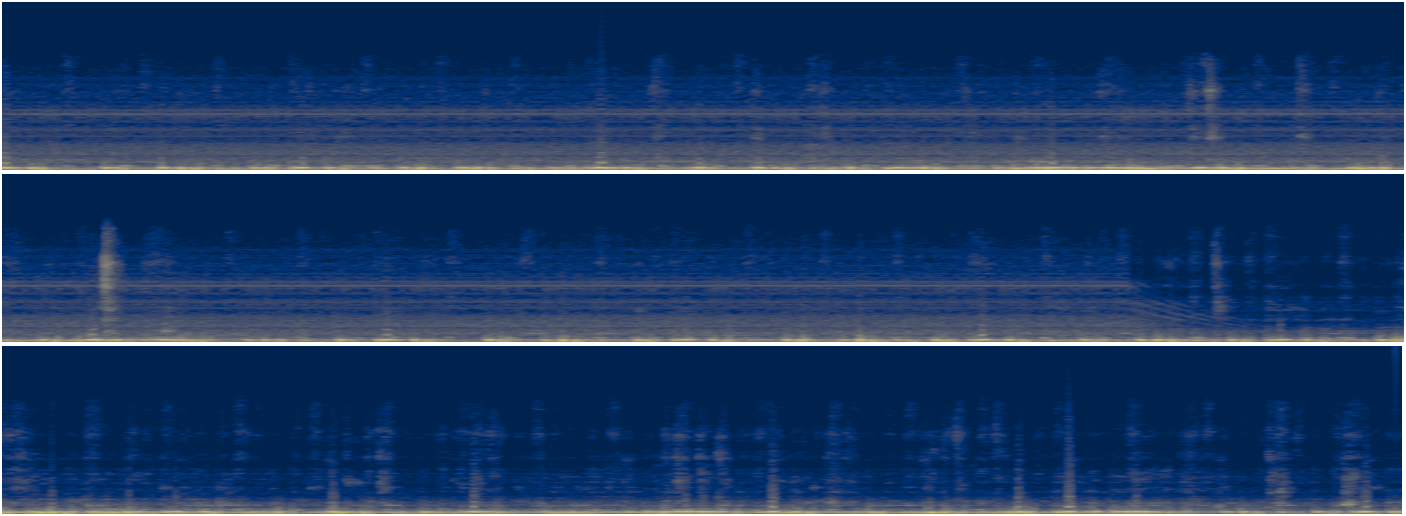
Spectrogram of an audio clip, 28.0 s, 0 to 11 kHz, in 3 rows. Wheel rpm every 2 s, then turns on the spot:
0, 0, 0, 0, 0, 0, 0, 0, 0, 0, 0, 0, 0, 0.
none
